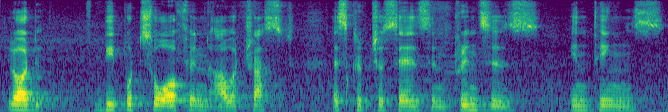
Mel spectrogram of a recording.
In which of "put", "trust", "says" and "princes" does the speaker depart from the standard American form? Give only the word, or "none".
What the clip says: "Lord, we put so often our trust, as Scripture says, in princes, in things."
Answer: none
